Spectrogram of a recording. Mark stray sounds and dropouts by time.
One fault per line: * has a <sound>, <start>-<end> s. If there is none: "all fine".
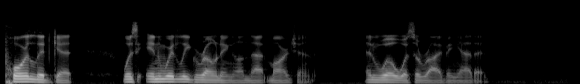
all fine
